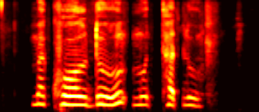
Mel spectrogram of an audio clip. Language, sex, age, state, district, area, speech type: Manipuri, female, 18-30, Manipur, Kangpokpi, urban, read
